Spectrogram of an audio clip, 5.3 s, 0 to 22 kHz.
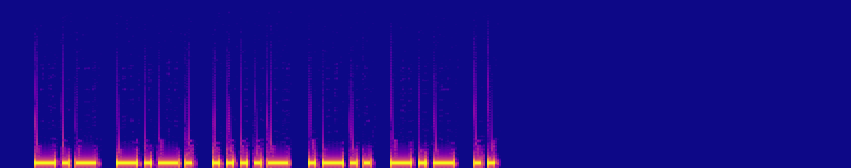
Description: Morse code, heard as a keyed tone, about 28 wpm, 700 Hz. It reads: KC4LKI
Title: USA Call Signs - 6 Characters - Repeated 3x - 28wpm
